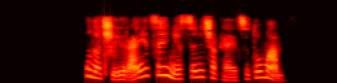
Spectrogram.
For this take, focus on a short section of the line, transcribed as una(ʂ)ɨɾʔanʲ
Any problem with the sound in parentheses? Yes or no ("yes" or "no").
yes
